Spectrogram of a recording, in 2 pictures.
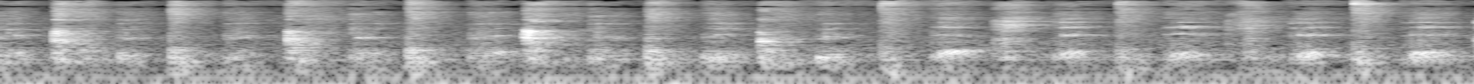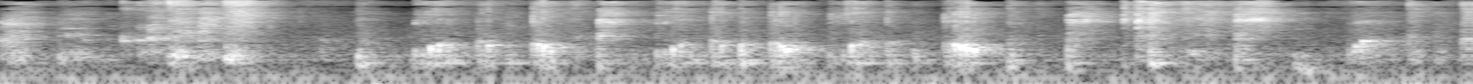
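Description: Beatboxing: a fast vocal beat of mouth clicks and kick- and snare-like hits, with short hummed notes worked in during the second half.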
